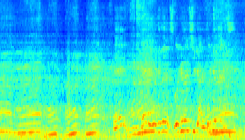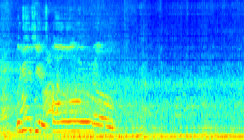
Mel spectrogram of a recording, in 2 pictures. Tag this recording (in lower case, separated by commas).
driving snowmobile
